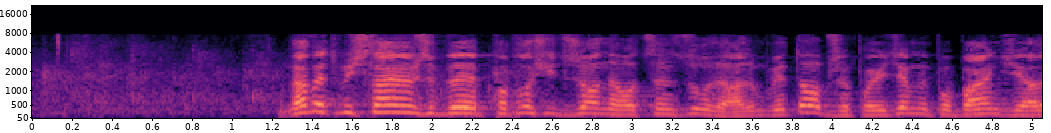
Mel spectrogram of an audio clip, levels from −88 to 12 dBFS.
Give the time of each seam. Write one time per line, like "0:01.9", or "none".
none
